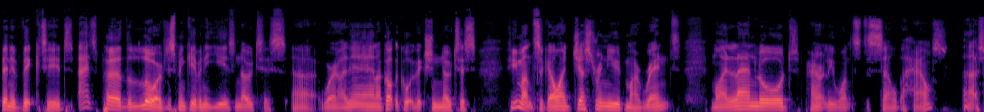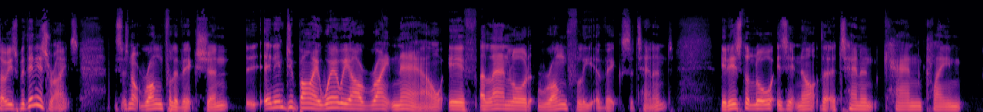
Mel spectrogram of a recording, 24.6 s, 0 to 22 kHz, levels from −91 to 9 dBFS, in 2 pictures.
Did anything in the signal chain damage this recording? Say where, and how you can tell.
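Yes. A skip ahead in the network or jitter buffer stage at 4.37 s drops roughly 0.7 s of speech. The two sides are butted together without a silent gap, unlike a dropout.

A jitter buffer speed-up follows from 4.47 to 6.48 s. Playback runs about 6% faster at unchanged pitch as pitch periods are trimmed, which distinguishes it from a resampling error.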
